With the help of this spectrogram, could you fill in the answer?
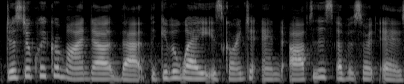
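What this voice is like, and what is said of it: Congested voice, sounds like a cold. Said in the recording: “I have such bad hay fever since I've been home, so that is why I sound like I have a cold. Not a cold, just hay fever.”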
